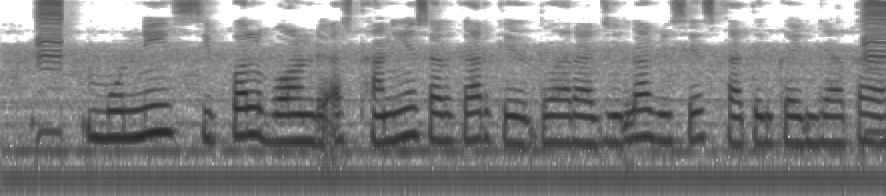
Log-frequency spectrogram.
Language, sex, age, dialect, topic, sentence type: Bhojpuri, female, 18-24, Southern / Standard, banking, statement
